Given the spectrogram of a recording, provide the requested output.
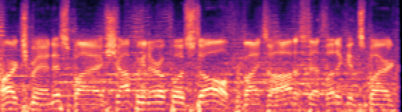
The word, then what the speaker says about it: Aeropostale: If you're looking for this season's hottest styles, hey, get ready for the uh Arch Madness by shopping at Aeropostale.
